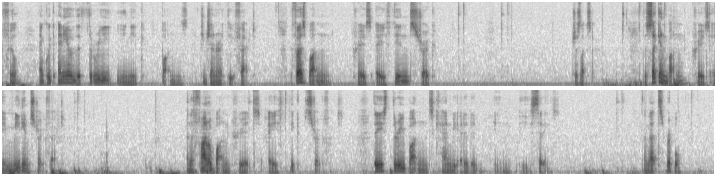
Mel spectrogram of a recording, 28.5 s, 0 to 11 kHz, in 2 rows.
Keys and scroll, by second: 18.4 super+space, 18.5 super+z.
